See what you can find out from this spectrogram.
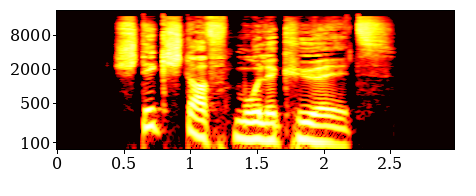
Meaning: genitive singular of Stickstoffmolekül
- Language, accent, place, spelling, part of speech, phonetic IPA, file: German, Germany, Berlin, Stickstoffmoleküls, noun, [ˈʃtɪkʃtɔfmoleˌkyːls], De-Stickstoffmoleküls.ogg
